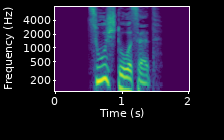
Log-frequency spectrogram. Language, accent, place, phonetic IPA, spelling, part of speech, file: German, Germany, Berlin, [ˈt͡suːˌʃtoːsət], zustoßet, verb, De-zustoßet.ogg
- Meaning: second-person plural dependent subjunctive I of zustoßen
